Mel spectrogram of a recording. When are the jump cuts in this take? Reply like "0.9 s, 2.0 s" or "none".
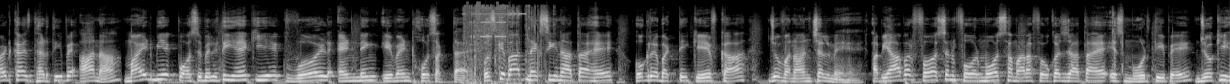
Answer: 4.8 s, 8.6 s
